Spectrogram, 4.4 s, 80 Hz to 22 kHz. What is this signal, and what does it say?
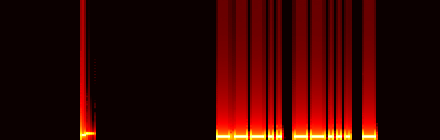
Morse code, heard as a keyed tone, about 28 wpm, 700 Hz. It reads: 87T
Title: Common Cut Numbers - 3-Digit 28wpm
